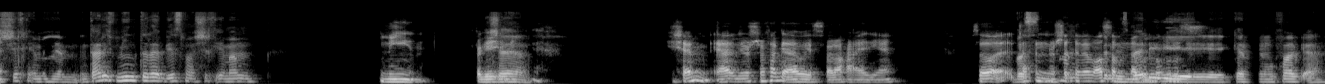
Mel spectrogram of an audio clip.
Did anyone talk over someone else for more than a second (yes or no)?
yes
